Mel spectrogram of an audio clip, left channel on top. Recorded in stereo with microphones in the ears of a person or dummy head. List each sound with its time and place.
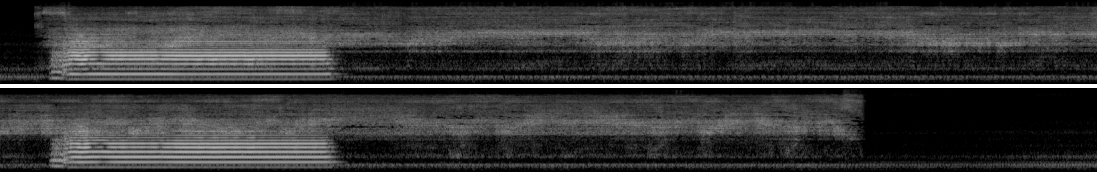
0.5 s a trumpet: 65° left (ahead or behind), 3 m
